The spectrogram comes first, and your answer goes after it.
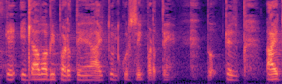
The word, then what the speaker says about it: آیت الکرسی: آیت الکرسی بولتے ہیں، صحیح تلفظ آیت الکرسی، یا بعض حمزہ پڑھتے ہیں آیت الکرسی، آیت یہ حمزہ بھی نہیں ہے، یا ہے آیت الکرسی۔ تو ہر ایک کو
